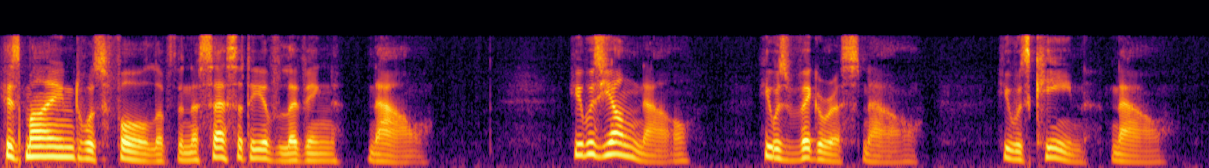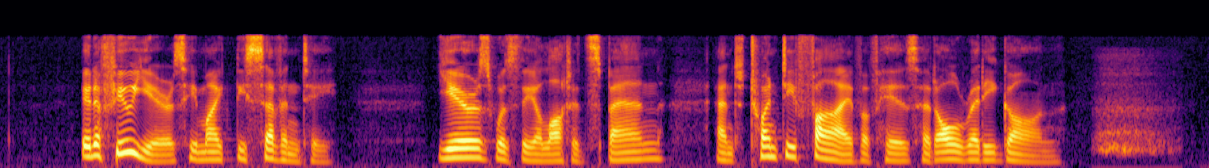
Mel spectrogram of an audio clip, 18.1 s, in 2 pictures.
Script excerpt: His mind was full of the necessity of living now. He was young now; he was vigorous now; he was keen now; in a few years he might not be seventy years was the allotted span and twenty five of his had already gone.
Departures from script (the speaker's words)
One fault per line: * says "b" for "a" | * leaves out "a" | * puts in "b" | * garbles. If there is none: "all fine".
* leaves out "not"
